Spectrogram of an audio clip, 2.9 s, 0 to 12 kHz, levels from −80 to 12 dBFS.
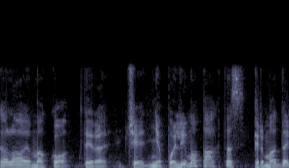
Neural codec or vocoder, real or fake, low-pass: none; real; 7.2 kHz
